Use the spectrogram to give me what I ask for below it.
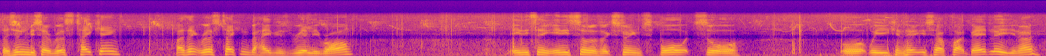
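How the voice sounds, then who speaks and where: A YouTuber with a New Zealand accent rambles through a walk-and-talk vlog, strolling around town outdoors and talking to the camera. His voice is a little high and warm, and his delivery is hesitant, halting, slow and wandering. The recording sounds lo-fi, with slight background noise.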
